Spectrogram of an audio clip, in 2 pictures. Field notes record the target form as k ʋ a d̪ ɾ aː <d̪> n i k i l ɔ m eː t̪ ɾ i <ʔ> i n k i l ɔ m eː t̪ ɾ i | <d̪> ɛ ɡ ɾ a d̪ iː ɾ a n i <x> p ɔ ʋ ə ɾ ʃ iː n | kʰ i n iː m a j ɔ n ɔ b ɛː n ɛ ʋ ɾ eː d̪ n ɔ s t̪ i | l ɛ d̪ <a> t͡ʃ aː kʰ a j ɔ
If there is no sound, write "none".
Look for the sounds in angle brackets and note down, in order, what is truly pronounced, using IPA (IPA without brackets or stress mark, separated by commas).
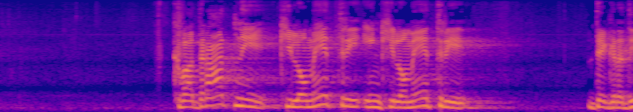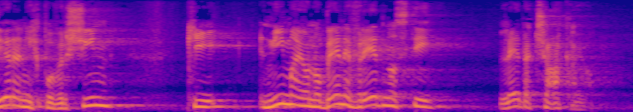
t̪, ʔ, d̪, x, a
